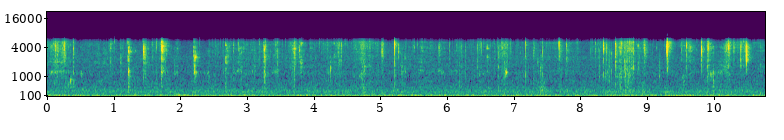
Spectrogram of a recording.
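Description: Clear plastic cheese wrapper crinkling in the hands in many short crackles, with chewing of pepper jack cheese eaten straight from the package.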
